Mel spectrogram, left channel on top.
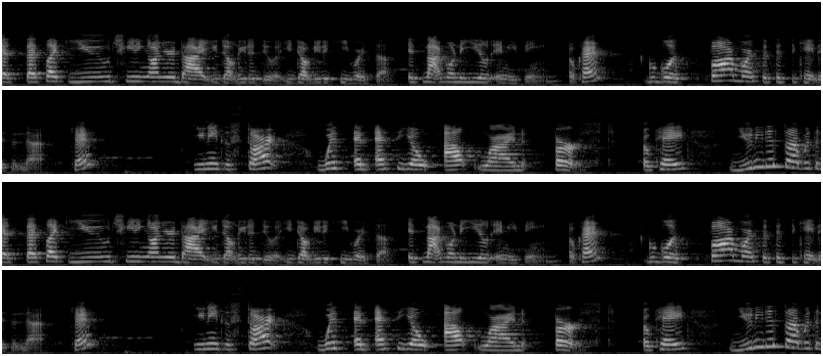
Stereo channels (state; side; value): identical; both; correlation 1.00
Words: like you cheating on your diet. You don't need to do it. You don't need to keyword stuff. It's not going to yield anything, okay? Google is far more sophisticated than that, okay? You need to start with an SEO outline first, okay? You need to start with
